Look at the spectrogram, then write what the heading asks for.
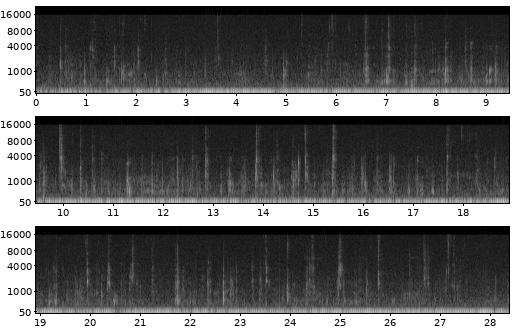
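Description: Close-miked chewing and wet mouth clicks of a person eating rice and curry, with many short, irregular smacks and crackles, alongside fingers squishing rice into thick gravy.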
